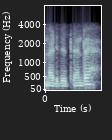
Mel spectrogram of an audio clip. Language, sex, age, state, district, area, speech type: Kannada, male, 30-45, Karnataka, Belgaum, rural, conversation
